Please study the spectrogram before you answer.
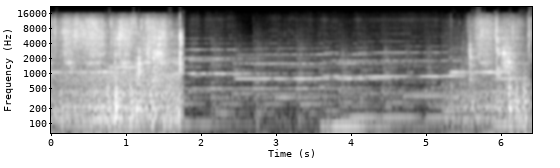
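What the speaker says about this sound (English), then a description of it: "So I have been dry roasting it, stirring it every 5 seconds for about 7 minutes." A spoon scrapes and stirs curry spices dry-roasting in a pan for crab curry: two loud, gritty bursts of close scraping at the start and end, with a quieter stretch between.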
